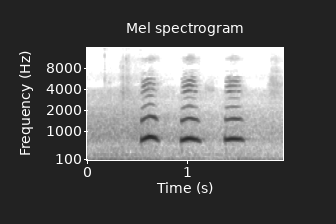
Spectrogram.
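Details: Three short, arched, clear owl notes, evenly spaced about half a second apart, over quiet background hum.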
